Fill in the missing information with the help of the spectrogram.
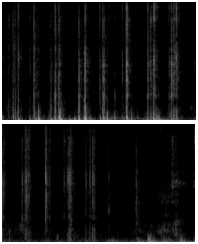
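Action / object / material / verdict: tap / wooden pencil / wood / none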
